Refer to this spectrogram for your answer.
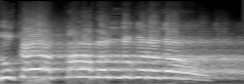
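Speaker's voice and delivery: loud shouting.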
